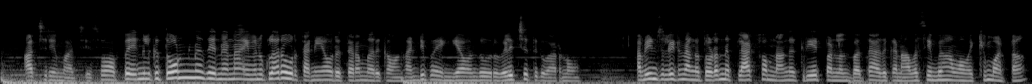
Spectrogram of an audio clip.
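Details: Adult speaker; normal speech.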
